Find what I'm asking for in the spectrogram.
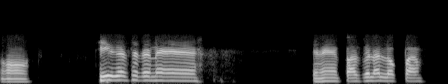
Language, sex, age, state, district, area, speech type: Assamese, male, 30-45, Assam, Charaideo, rural, conversation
